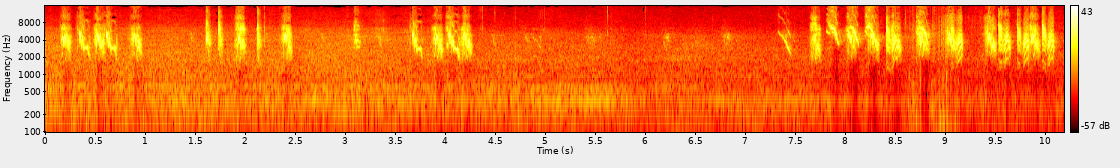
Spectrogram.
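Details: Sparrows recorded 29 May 2019, bursts of quick sharp chirps in clusters, pausing around the middle before a busy overlapping chatter resumes, with a faint low hum underneath.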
